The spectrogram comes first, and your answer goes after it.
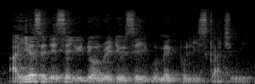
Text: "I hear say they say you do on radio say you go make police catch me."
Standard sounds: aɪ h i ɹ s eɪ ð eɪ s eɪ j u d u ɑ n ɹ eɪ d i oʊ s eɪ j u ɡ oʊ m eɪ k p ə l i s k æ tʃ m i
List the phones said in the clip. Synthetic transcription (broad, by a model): aɪ h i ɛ s eɪ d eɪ s eɪ j u d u ɑ n ɹ eɪ d i oʊ s eɪ j u ɡ oʊ m eɪ k p ə l i s k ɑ tʃ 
